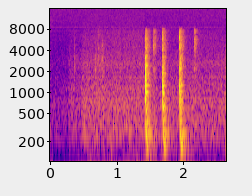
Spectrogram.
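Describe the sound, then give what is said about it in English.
Knocking on a cabin door: three crisp, evenly spaced raps, then a softer fourth, all fairly faint over a low steady background hiss. “Braden knocks on another cabin door.”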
